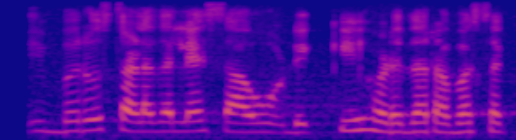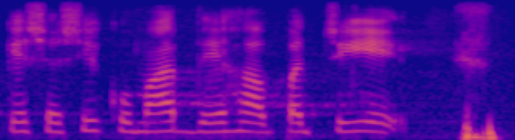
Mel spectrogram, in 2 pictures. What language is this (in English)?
Kannada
